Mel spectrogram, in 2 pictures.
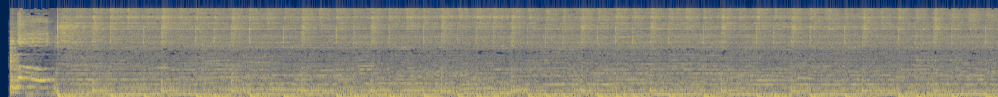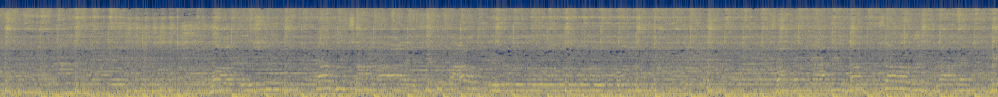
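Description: Rock band playing live through the hall's PA: electric guitars, bass guitar and drums with a male lead singer, heard from within the crowd.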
